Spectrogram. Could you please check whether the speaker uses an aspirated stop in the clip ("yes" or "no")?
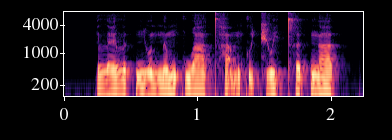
yes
